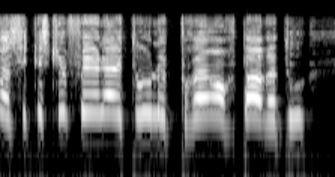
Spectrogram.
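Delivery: petite, very high, put-on street-kid caricature voice. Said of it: "la petite Kaira".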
